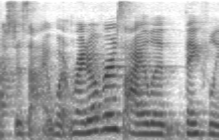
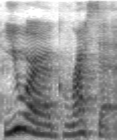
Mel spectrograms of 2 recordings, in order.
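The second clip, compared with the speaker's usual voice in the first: mock scolding; 9 dB louder than usual. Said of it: "then I would be like".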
